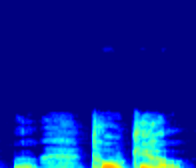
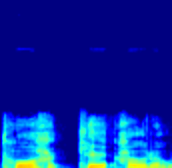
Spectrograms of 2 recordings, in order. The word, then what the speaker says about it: תּוֹכֵחָה: 아까 제가 발음을 좀 잘못 토아케 하우는 토우케네요. 토우케 하우. 예. 아까 제가 토하케 하우라고 그랬죠. 토우케 하우입니다. 토우케 하우.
